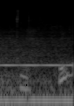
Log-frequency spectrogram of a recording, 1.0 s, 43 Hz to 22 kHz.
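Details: Simulated tinnitus for a Vietnam veteran exposed to war noise who was later found to have 50% bilateral hearing loss: a steady, pure mid-pitched tone over muffled background noise, imitating ear ringing.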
